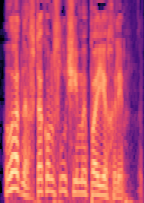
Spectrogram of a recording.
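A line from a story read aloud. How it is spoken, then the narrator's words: Sighing. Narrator (Russian): вздохнула она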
